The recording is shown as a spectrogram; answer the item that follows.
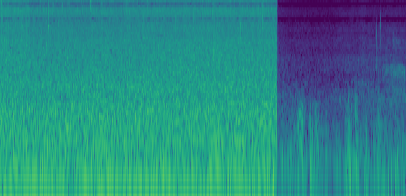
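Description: Heavy rain pouring steadily onto a shallow pond, a dense even hiss that cuts off suddenly about two-thirds of the way through, leaving only faint background sound.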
